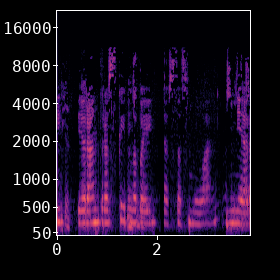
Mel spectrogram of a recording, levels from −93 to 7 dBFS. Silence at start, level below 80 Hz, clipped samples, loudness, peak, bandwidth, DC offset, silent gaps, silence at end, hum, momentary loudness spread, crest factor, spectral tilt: 0 s; -74 dBFS; under 0.1%; -36 LUFS; -16 dBFS; 11.5 kHz; under 0.1%; none; 0 s; none; 13 LU; 20 dB; -4 dB/octave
